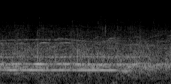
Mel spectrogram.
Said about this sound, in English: And I want you to stand to your feet and give your pastors the best round of applause to honor them.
